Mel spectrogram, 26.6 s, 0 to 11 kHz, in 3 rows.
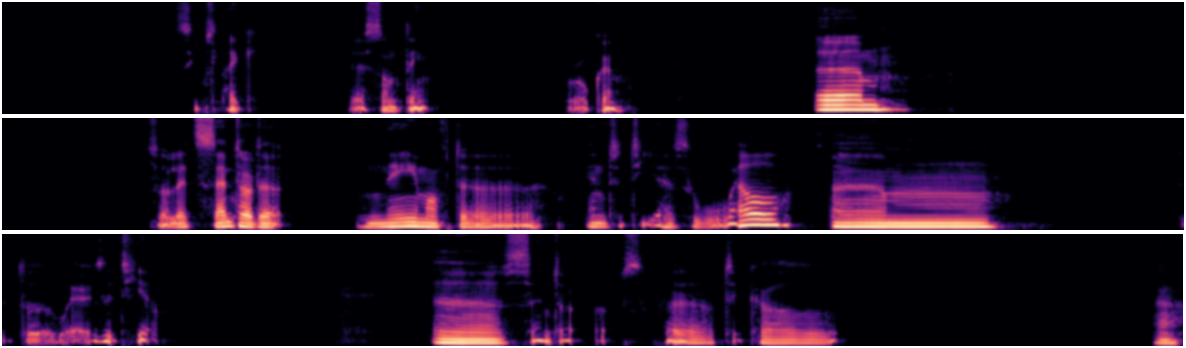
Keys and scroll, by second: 21.1 ctrl+space.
